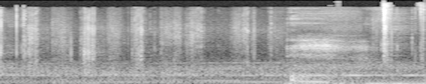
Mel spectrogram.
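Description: Cutting as a small hole is made in a wrapped present: a run of short, crisp snips and rustles, then a heavier bump and scrape toward the end.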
